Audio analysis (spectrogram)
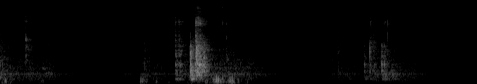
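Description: Three separate bursts of crisp cutting sounds, the middle one loudest, as a knife chops through something crunchy on a board, with pauses between.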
